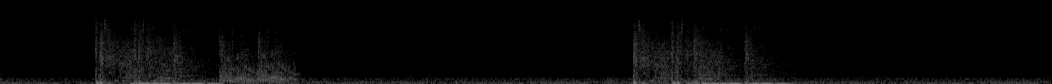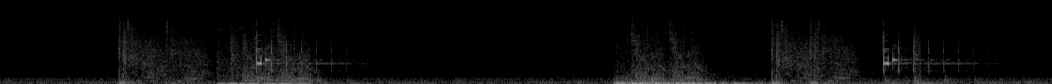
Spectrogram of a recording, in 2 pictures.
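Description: Gunshots crackle in short rapid bursts.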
